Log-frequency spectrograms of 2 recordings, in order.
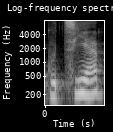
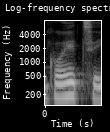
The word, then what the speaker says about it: Coetzee: que es john coetzee que decíamos que se pronuncia cuchilla pero se llama lo conocemos aquí como john coetzee y que creo que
